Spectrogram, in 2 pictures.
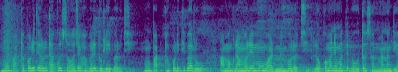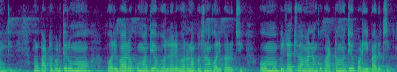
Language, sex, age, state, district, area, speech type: Odia, female, 45-60, Odisha, Kandhamal, rural, spontaneous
